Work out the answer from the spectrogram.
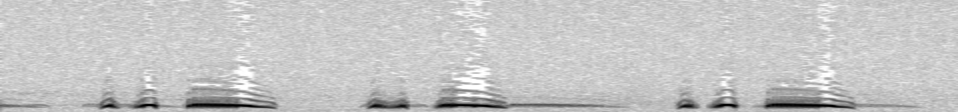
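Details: Spotted dove kept for decoy training, calling three times in under five seconds; each phrase has two short clipped notes and a drawn-out descending coo, softer trailing hoots in between.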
